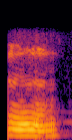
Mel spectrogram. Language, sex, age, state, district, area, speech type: Tamil, male, 30-45, Tamil Nadu, Thanjavur, rural, conversation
